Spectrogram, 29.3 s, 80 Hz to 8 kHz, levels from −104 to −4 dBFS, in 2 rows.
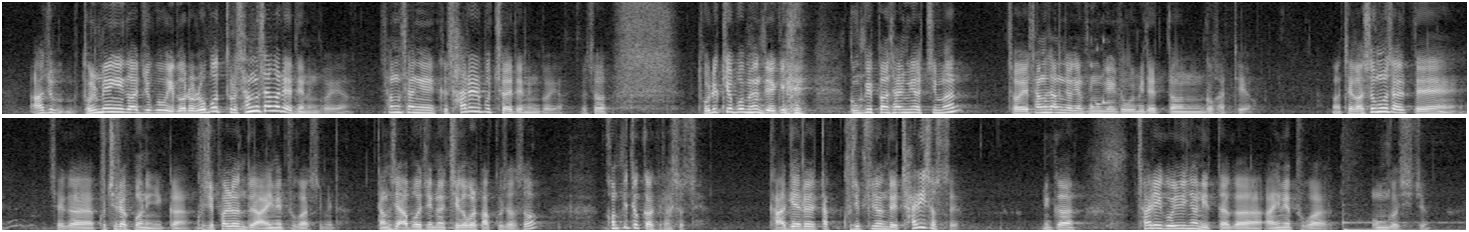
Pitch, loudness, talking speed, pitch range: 170 Hz, -21 LUFS, 315 characters per minute, 130-210 Hz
